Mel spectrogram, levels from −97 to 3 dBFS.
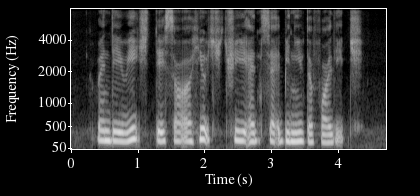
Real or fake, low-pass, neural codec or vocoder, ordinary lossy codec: fake; none; codec, 16 kHz, 16 kbps, FunCodec, trained on LibriTTS, 50 frames a second; none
